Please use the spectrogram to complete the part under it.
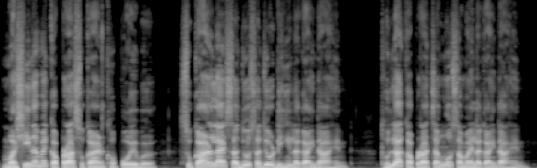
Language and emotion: Sindhi, neutral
